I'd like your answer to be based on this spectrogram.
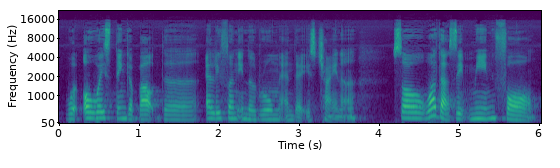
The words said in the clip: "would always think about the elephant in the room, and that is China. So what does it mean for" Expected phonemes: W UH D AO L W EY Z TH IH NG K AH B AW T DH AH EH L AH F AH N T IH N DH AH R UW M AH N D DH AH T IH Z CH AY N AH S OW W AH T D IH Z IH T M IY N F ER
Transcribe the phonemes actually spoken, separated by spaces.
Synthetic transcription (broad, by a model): W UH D AO L W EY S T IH NG K AH B AW T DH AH EH L AH F AH N T IH N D AH R UW M AH N D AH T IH S CH AY N AH S OW W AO T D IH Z IH T M IY N F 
